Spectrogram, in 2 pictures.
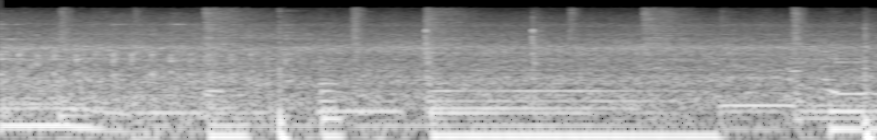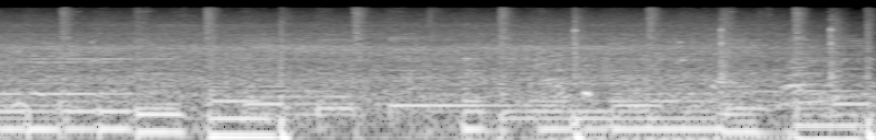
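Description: Water rushing and churning through the open gate paddles into a canal lock as it fills, a loud, steady roar of white water around a narrowboat. Background music plays over it.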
